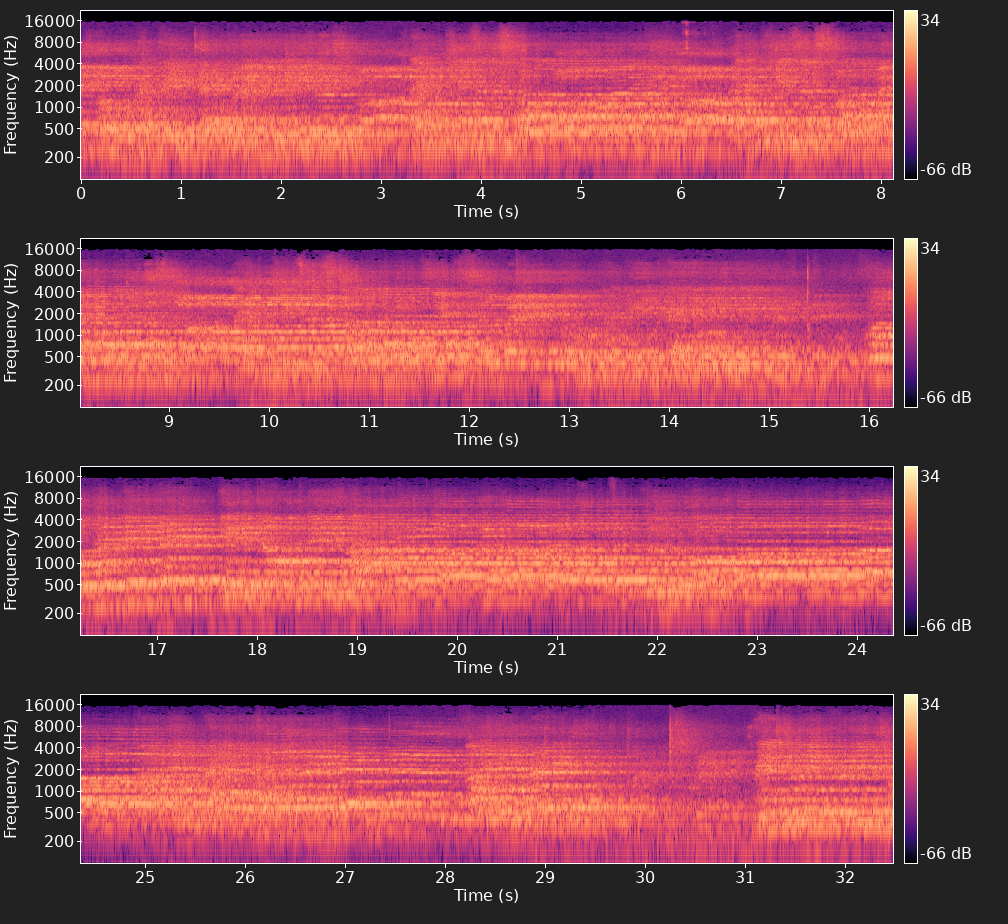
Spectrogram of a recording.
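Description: Mixed choir of men's and women's voices singing in harmony, holding sustained chords, with a short break between phrases about halfway through.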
